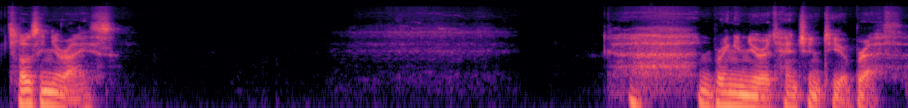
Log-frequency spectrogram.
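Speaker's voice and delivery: calm, unhurried meditation voice with long pauses; guided meditation. Real, not acted. Leader centering the group before the session, calm meditative prayer. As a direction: settle them gently into the breath, leaving space between phrases.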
